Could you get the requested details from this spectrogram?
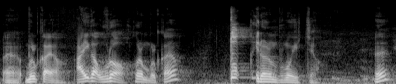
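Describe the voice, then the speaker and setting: A man's voice: fast, slightly rough. A man giving a lecture to parents, constantly firing rhetorical questions at the audience. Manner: animated, swooping pitch.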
